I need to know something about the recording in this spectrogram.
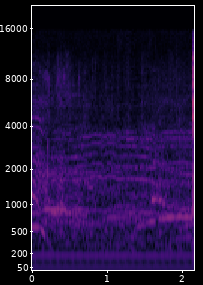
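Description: Audience voices after a live set ends: several people calling out and talking at once, over a steady low hum.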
